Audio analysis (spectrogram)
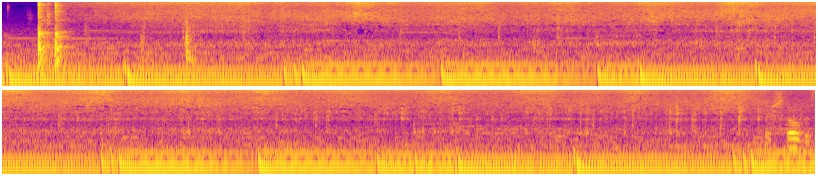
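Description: Butter sizzling in a hot pan on a high stove for a roux, a continuous close hissing crackle with a low hum pulsing underneath, steady throughout the stretch.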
